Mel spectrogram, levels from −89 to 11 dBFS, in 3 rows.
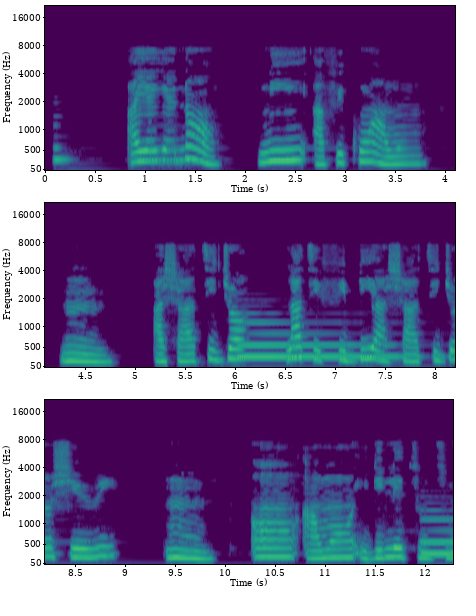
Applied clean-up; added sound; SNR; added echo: neural mask model DeepFilterNet 3.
